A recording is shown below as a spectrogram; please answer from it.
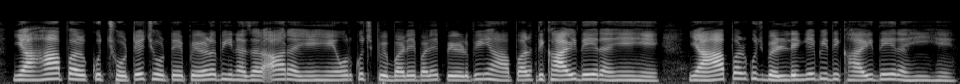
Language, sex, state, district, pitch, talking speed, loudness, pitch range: Hindi, female, Bihar, Jahanabad, 210 Hz, 195 wpm, -18 LUFS, 200-235 Hz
